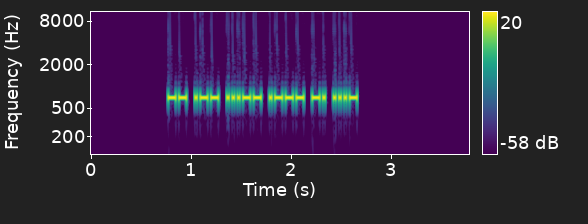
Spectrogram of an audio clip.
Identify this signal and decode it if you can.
Morse code, heard as a keyed tone, about 46 wpm, 700 Hz. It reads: MW3JNV
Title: DXCC-100 Call Signs - 6 Characters - Repeated 3x - 45wpm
